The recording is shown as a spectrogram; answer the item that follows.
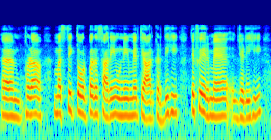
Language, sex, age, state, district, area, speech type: Dogri, female, 60+, Jammu and Kashmir, Jammu, urban, spontaneous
